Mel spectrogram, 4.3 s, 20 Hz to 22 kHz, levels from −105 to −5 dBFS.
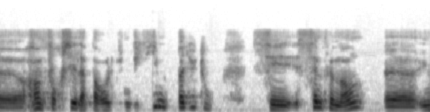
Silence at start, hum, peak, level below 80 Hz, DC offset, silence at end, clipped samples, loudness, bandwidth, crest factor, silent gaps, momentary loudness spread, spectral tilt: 0 s; none; -8 dBFS; -76 dBFS; under 0.1%; 0 s; under 0.1%; -25 LUFS; 7.4 kHz; 18 dB; none; 8 LU; -7 dB/octave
